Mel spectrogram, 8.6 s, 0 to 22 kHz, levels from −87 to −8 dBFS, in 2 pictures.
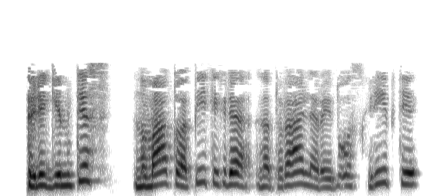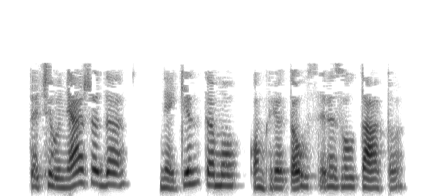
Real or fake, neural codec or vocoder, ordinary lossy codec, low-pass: fake; autoencoder, 48 kHz, 32 numbers a frame, DAC-VAE, trained on Japanese speech; MP3, 24 kbps; 7.2 kHz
